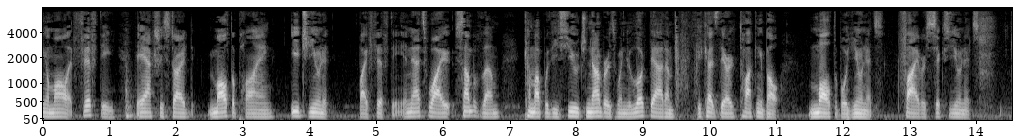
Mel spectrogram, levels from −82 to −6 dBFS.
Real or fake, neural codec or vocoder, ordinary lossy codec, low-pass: fake; vocoder, 44.1 kHz, 128 mel bands every 512 samples, BigVGAN v2; MP3, 32 kbps; 7.2 kHz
